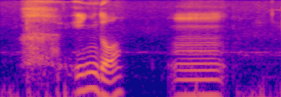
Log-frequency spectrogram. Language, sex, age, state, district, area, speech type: Santali, male, 30-45, West Bengal, Birbhum, rural, spontaneous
